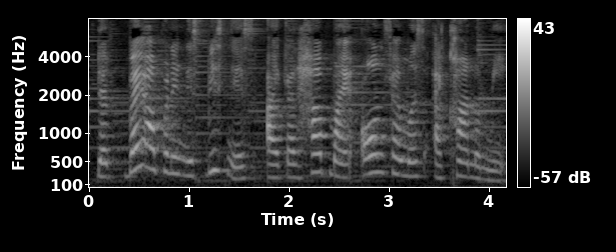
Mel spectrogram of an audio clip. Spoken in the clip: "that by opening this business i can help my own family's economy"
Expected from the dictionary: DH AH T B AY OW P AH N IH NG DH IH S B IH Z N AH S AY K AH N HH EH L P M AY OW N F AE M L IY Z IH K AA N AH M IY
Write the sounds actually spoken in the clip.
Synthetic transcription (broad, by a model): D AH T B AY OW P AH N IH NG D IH S B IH S N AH S AY K AH N HH EH L P M AY OW N F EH M IY S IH K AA N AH M IY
